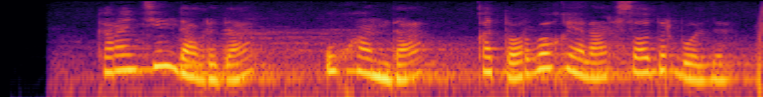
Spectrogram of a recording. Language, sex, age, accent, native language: Uzbek, female, 18-24, Navoiy, Uzbek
